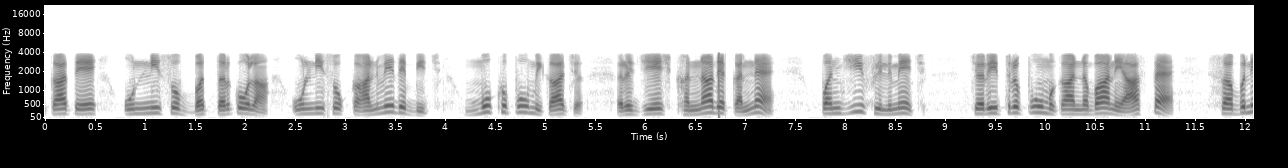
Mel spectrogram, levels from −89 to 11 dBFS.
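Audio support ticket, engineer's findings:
Bit errors on a digital phone line, 2.79–2.85 s and 6.74–6.81 s: bursts of sharp ticks and crackle over otherwise intact speech. Flipped bits in the G.711 stream; each corrupted sign or high-order bit throws one sample far off. Error rate a fraction of a percent.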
